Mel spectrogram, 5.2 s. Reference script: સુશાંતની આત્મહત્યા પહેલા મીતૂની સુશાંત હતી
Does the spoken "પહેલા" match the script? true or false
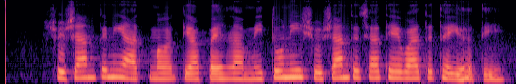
true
